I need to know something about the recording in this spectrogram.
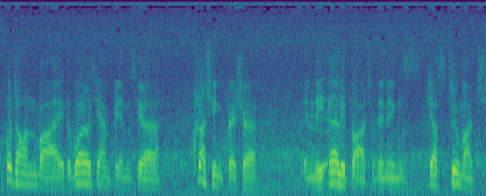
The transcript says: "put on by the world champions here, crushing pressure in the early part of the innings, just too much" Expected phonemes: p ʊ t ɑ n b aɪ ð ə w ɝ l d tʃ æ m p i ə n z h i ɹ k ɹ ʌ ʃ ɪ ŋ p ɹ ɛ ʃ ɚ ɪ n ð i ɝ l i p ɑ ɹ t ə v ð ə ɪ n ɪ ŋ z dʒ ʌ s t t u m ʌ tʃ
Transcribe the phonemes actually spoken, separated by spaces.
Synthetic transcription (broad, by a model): p ʊ t n b aɪ ð ə w ɝ l d tʃ æ m p i ə n z h i ɹ k ɹ ʌ ʃ ɪ ŋ p ɹ ɛ ʃ ɚ ɪ n ð i ɝ l i p ɑ ɹ t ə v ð ɪ n ɪ ŋ z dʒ ʌ s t t u m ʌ tʃ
